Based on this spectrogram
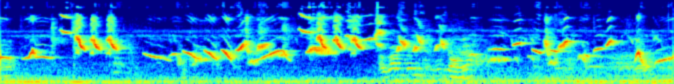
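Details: Lure recording of a white-rumped shama from Ladong, Aceh Besar: loud, continuous, varied song of rapid trills, slurred whistles and rasping chatter phrases following one another without pause, over a faint low hum.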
